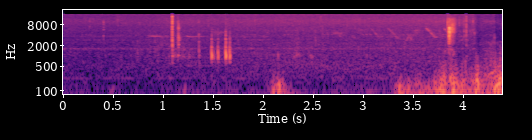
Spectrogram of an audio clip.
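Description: A bird gives a few short, quick calls about a second and a half in, over a quiet outdoor background.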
